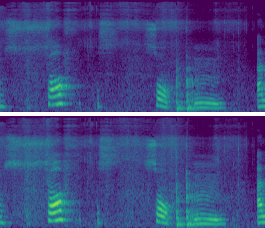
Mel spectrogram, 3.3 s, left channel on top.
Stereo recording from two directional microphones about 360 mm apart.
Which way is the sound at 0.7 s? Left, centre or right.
Right.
